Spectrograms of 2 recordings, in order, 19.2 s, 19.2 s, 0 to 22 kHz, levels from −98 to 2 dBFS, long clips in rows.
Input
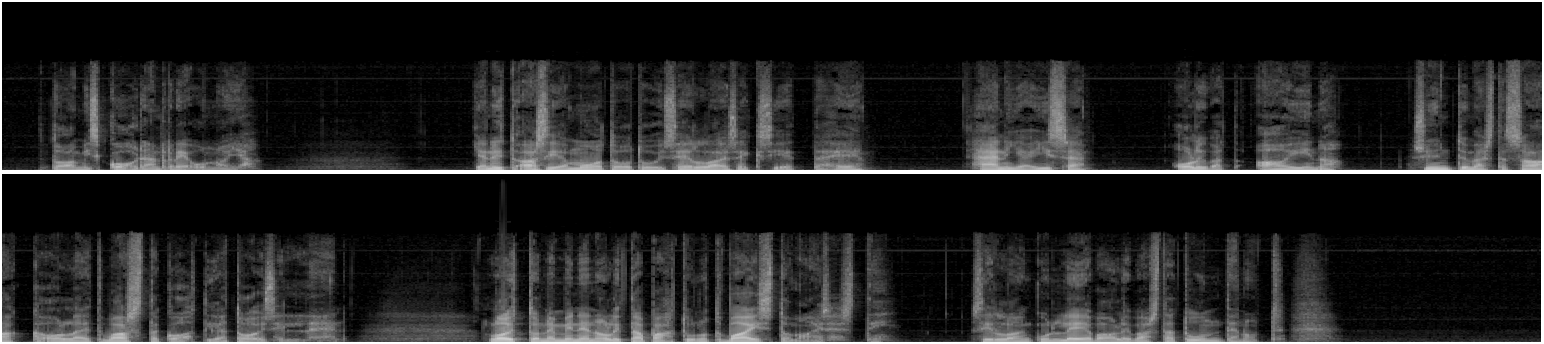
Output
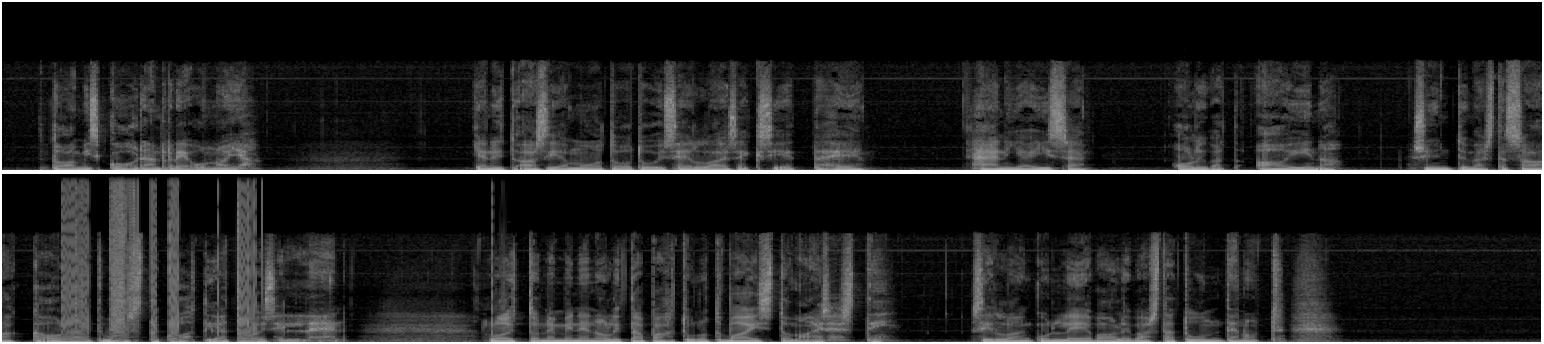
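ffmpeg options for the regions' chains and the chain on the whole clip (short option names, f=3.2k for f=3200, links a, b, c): -filter_complex "[0:a]asettb=1/sr,asplit=3[a][b][c];[a]atrim=end=9.984[d];[b]atrim=start=9.98:end=12.68,asetpts=PTS-STARTPTS,afade=t=in:d=0.004:c=qsin,afade=t=out:st=2.696:d=0.004:c=qsin,equalizer=f=6.4k:w=5.5:g=-6.5,bandreject=f=980:w=21,aeval=exprs='(mod(15.8*val(0)+1,2)-1)/15.8':c=same[e];[c]atrim=start=12.676[f];[d][e]acrossfade=d=0.004:c1=hsin:c2=qsin[g];[g][f]acrossfade=d=0.004:c1=qsin:c2=hsin,acrossover=split=160|3000[h][i][j];[i]acompressor=threshold=-40dB:ratio=3[k];[h][k][j]amix=inputs=3:normalize=0,equalizer=f=500:t=o:w=1:g=-11,equalizer=f=1k:t=o:w=1:g=-10,equalizer=f=4k:t=o:w=1:g=-5,acompressor=threshold=-40dB:ratio=3,volume=4.5dB"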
